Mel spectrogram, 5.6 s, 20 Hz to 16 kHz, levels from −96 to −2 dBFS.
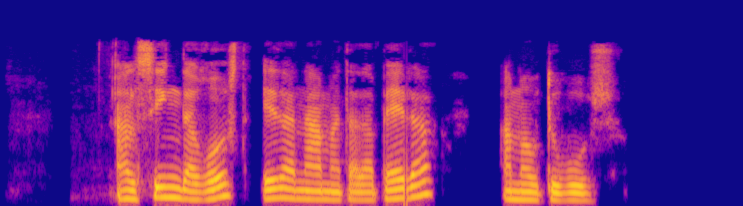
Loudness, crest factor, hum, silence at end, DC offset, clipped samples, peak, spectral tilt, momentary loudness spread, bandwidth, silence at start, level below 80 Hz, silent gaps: -16 LUFS; 16 dB; none; 1 s; under 0.1%; under 0.1%; -2 dBFS; -5.5 dB/octave; 13 LU; 8 kHz; 0.85 s; -54 dBFS; 1.89-1.95 s, 3.52-3.74 s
